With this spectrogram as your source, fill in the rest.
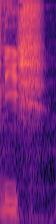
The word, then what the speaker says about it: niche: like neat head like it's nitch or is it niche I think you could pronounce that word both ways okay it had like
